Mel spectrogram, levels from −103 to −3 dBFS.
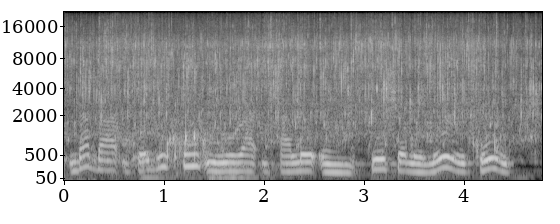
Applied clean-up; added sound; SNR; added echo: none; Liquid; -2 dB; none.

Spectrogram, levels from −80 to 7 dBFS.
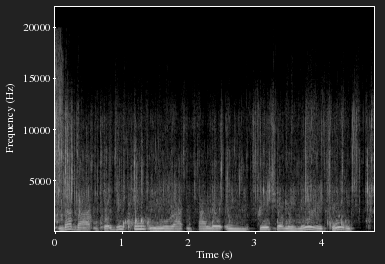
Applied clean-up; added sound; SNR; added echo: neural mask model RNNoise.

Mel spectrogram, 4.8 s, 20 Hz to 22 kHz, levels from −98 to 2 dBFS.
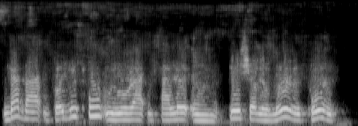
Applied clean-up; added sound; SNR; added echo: neural mask model Resemble Enhance denoiser.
